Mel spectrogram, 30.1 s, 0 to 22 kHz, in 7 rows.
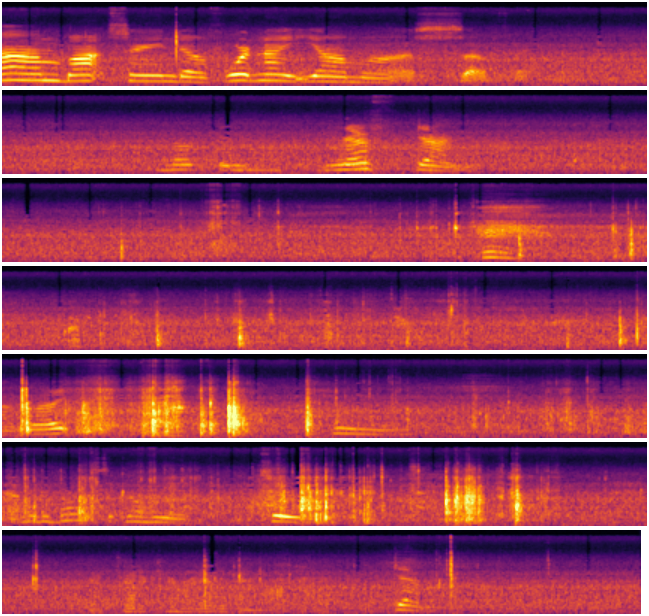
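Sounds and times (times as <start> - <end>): cardboard and plastic packaging rustling: 12.6 - 25.3.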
